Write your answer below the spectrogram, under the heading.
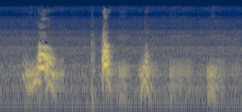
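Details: Domestic dog talking during a chat with its owner: a series of five or six short, varied yelps and moaning grumbles spaced about half a second to a second apart, with the loudest sharp yelp near the middle.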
